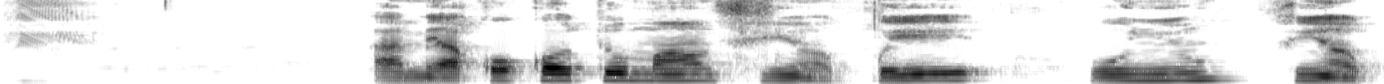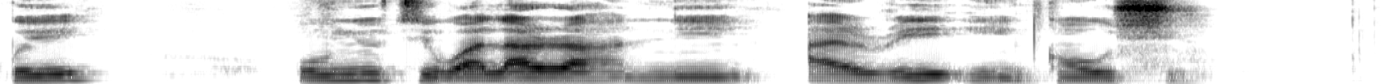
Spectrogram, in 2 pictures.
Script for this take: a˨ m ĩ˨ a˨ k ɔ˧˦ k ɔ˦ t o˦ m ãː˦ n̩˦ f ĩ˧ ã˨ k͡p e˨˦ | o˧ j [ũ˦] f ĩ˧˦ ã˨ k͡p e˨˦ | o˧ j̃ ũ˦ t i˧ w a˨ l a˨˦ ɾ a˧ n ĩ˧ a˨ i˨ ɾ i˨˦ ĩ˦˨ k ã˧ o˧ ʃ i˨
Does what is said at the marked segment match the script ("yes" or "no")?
yes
